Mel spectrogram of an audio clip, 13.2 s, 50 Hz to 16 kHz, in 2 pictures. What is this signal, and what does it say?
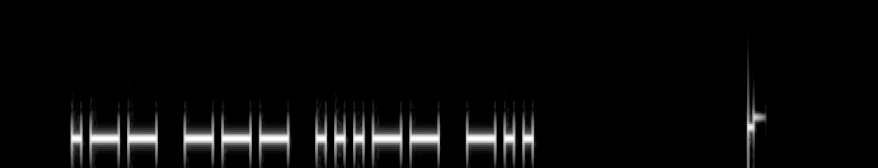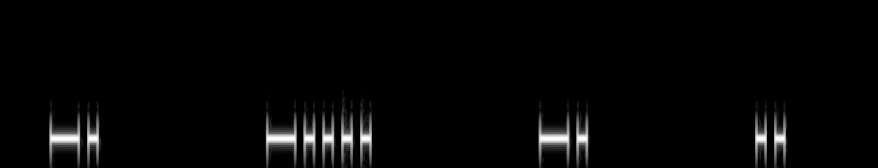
Morse code, heard as a keyed tone, about 17 wpm, spaced as for 9 wpm, 700 Hz. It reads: WO3D N6NI
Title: USA Call Signs - 6x Character Spacing - 17wpm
